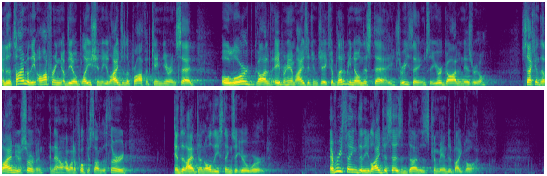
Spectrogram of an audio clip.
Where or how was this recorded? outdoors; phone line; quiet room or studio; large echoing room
large echoing room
